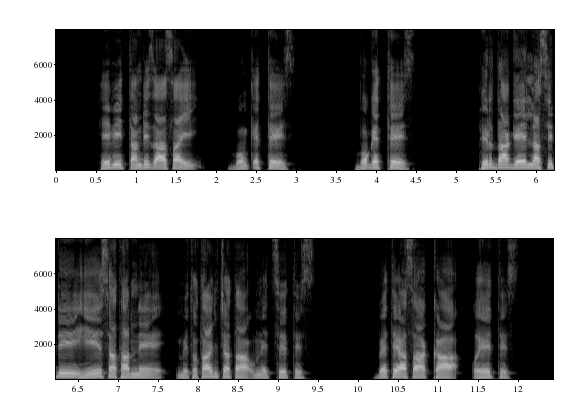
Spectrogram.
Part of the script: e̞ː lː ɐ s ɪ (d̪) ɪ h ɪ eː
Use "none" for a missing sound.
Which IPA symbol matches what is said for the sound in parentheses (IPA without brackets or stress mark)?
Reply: d̪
